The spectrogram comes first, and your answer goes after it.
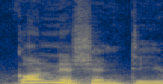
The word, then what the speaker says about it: cognoscenti: इसको आप कॉग्निशेंटी भी कह सकते हैं या कॉग्निशेंटी, वेयर जी इज साइलेंट।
